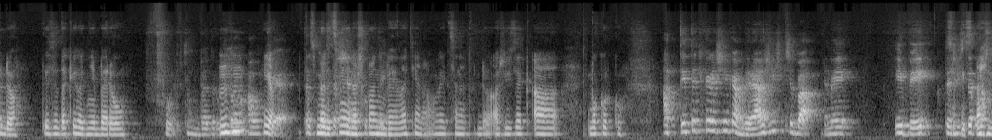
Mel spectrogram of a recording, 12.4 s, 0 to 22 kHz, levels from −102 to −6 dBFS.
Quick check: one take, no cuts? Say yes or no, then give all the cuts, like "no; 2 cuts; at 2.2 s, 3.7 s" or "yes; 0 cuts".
no; 2 cuts; at 7.3 s, 10.3 s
